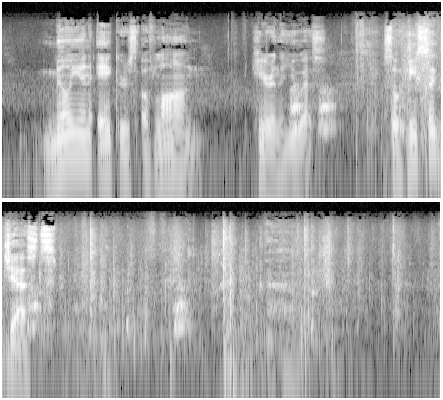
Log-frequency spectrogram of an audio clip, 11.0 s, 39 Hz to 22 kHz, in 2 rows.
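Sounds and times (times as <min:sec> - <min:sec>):
outdoor noise: 0:00.0 - 0:10.9
speech: 0:00.6 - 0:02.6, 0:03.2 - 0:06.3
dog barking: 0:03.6 - 0:04.3, 0:05.7 - 0:06.2, 0:07.6 - 0:07.9.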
